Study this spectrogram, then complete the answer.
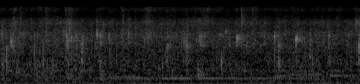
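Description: Small onions sautéing in oil in a pan for tomato thokku give a faint, steady, rain-like hiss with scattered light pops, heard quietly throughout.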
